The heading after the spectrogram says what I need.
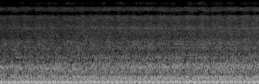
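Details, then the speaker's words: Turbo Ford Crown Victoria on a lift, in gear after an Eaton Detroit Truetrac replaced the worn factory Trac-Lok; even low drivetrain rumble, no whine, clunk or grinding; normal differential operation. "think we're good. Listen to that. Barely hear this thing run. I love it."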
